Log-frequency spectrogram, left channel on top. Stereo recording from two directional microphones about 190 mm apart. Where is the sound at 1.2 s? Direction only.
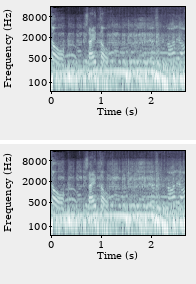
25° right (ahead or behind).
